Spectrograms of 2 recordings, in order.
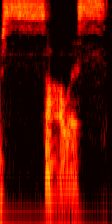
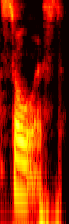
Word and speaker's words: solace: I would say solace. Word. Not soulless.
